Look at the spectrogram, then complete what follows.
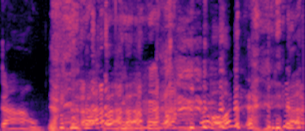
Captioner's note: all laughing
